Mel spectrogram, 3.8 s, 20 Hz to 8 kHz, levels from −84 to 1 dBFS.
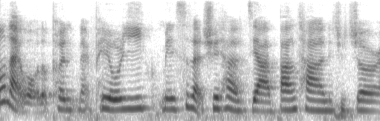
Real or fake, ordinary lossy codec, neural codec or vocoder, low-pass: fake; none; codec, 16 kHz, 1 kbps, X-Codec, HuBERT features, trained on LibriSpeech; none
